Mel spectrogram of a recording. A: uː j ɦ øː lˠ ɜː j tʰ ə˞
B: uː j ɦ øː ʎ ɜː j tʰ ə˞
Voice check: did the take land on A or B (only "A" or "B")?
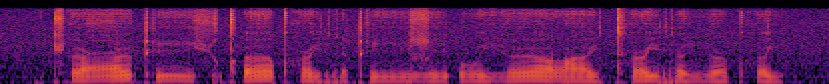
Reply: A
